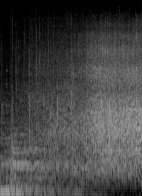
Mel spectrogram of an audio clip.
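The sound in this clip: Church audience at Wooddale Church applauding to welcome a pastor back: clapping starts softly, then swells into fuller, denser applause over the last second or so.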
